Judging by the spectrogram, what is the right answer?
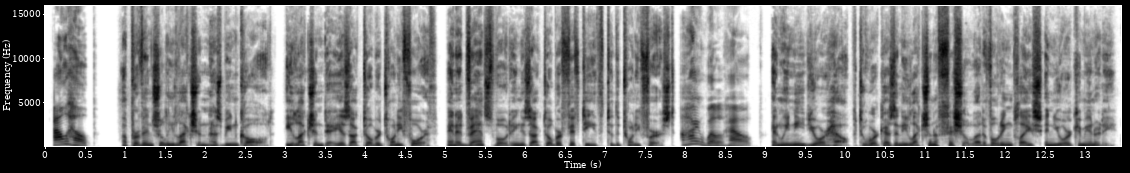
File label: Radio Ad Recruitment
